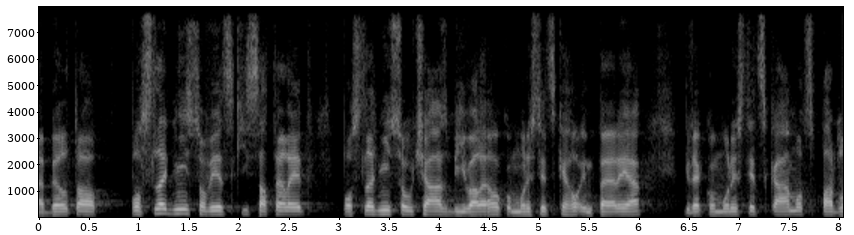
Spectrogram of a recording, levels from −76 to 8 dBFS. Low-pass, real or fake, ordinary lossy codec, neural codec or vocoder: none; fake; none; codec, 16 kHz, 6 kbps, DAC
